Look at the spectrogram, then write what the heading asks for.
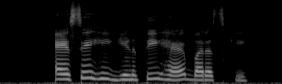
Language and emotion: Punjabi, neutral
